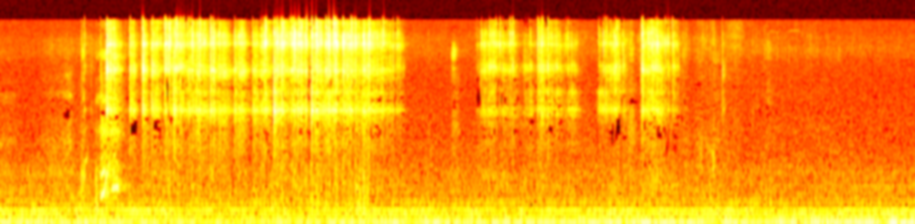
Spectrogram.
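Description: A baby's toy rattle shaken: a steady, fast rattle for about three seconds starting a second in, then three short shakes.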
